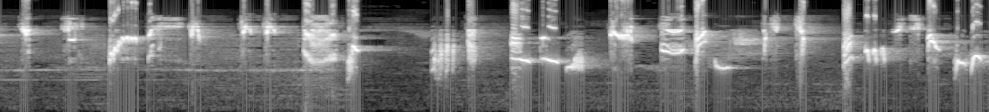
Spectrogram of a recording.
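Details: Orange-headed thrush pouring out varied song to encourage a quiet kept bird to reply; dense whistled and chirping phrases, a brief silent pause midway, then the outpouring resumes.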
